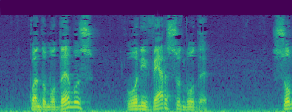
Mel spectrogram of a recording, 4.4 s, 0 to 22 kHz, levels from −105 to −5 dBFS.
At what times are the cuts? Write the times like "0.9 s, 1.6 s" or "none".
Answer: 2.7 s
